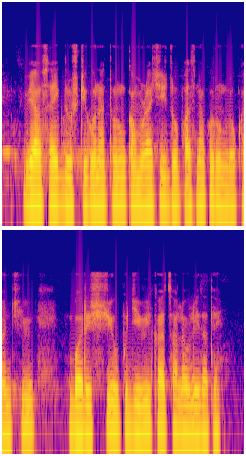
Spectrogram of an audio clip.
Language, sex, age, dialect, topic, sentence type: Marathi, male, 51-55, Standard Marathi, agriculture, statement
